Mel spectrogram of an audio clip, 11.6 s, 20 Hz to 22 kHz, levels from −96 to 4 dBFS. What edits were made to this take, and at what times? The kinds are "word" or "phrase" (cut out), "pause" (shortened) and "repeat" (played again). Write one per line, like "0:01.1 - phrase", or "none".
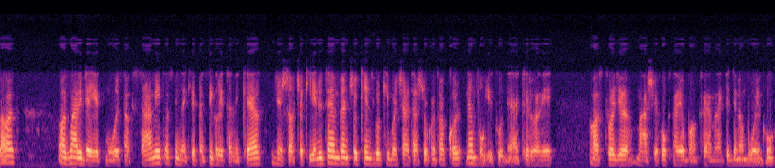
0:04.0 - pause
